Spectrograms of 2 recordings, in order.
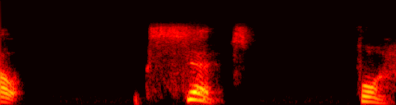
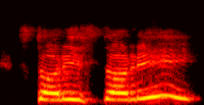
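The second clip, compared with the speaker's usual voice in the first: pitched-up storyteller's call; call and response; 7 semitones higher than usual. Shown as a demonstration. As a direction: call out story for the crowd to answer. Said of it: "when I say story, you gotta say story".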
